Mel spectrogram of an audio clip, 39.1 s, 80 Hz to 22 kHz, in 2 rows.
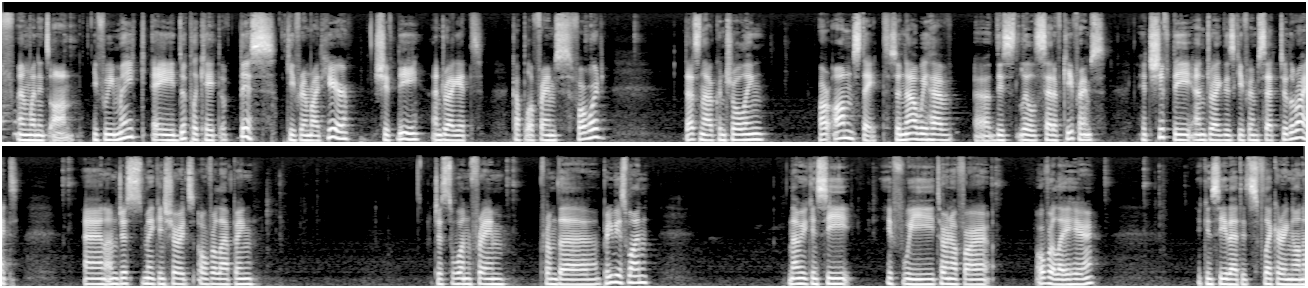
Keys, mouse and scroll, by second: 0.9 click, 2.2 click, 3.0 click, 3.6 click, 4.1 click, 4.2 click, 5.7 shift+d, 9.5 click, 13.3 click, 15.2 click, 15.5 click, 16.8 ctrl+shift+z, 17.8 shift+d, 22.0 ctrl+z, 23.5 shift+d, 27.9 click, 28.9 space, 31.2 space, 33.6 click, 34.4 click, 36.1 click, 36.8 space.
